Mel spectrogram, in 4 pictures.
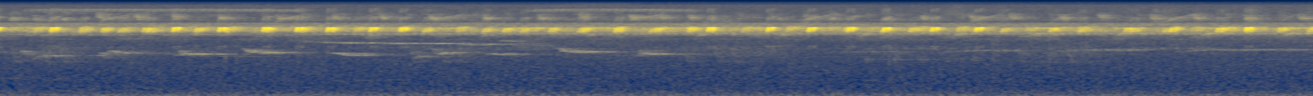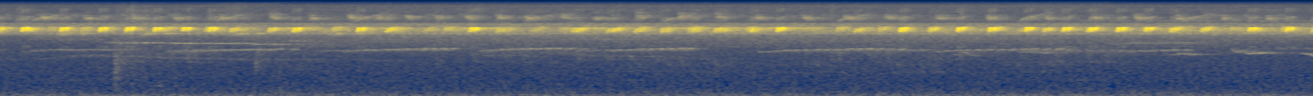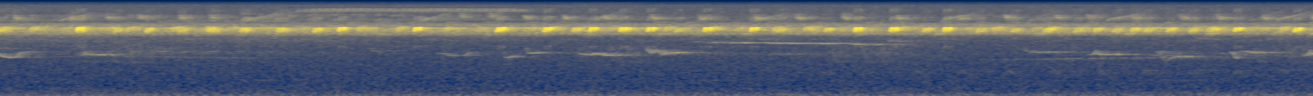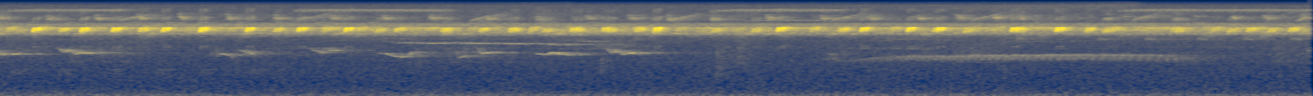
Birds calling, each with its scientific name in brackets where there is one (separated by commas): Solitary Black Cacique (Cacicus solitarius), Black-faced Antthrush (Formicarius analis), Grayish Mourner (Rhytipterna simplex), Hauxwell's Thrush (Turdus hauxwelli), Amazonian Grosbeak (Cyanoloxia rothschildii), Elegant Woodcreeper (Xiphorhynchus elegans), Thrush-like Wren (Campylorhynchus turdinus), Cinnamon-throated Woodcreeper (Dendrexetastes rufigula)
